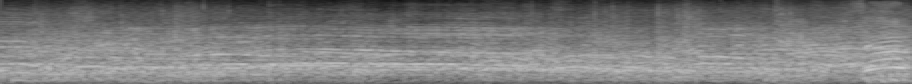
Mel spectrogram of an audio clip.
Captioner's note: spectators exclaiming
